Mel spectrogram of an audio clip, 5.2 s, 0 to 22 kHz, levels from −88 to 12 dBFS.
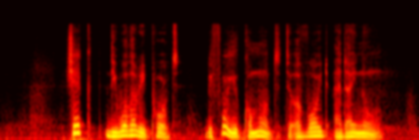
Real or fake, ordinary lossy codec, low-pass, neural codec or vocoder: fake; none; 10.8 kHz; codec, 16 kHz in and 24 kHz out, 0.9 kbps, LongCat-Audio-Codec, four codebook decoder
